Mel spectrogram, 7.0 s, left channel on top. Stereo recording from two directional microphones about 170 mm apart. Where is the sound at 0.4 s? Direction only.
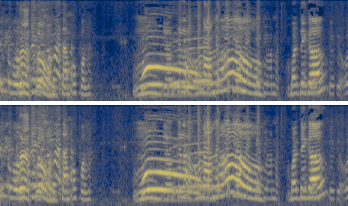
80° left.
